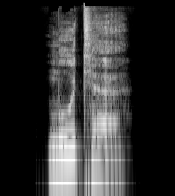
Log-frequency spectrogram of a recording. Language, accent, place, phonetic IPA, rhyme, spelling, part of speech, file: German, Germany, Berlin, [ˈmuːtə], -uːtə, Mute, noun, De-Mute.ogg
- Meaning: alternative form for the dative singular of Mut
